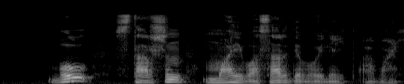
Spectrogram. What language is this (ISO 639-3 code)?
kaz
